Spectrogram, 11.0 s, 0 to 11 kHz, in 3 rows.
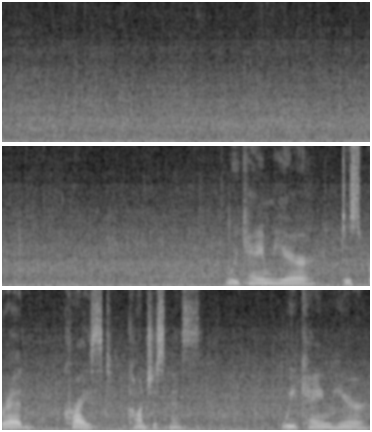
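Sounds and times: constant hiss: 0.0 - 11.0.

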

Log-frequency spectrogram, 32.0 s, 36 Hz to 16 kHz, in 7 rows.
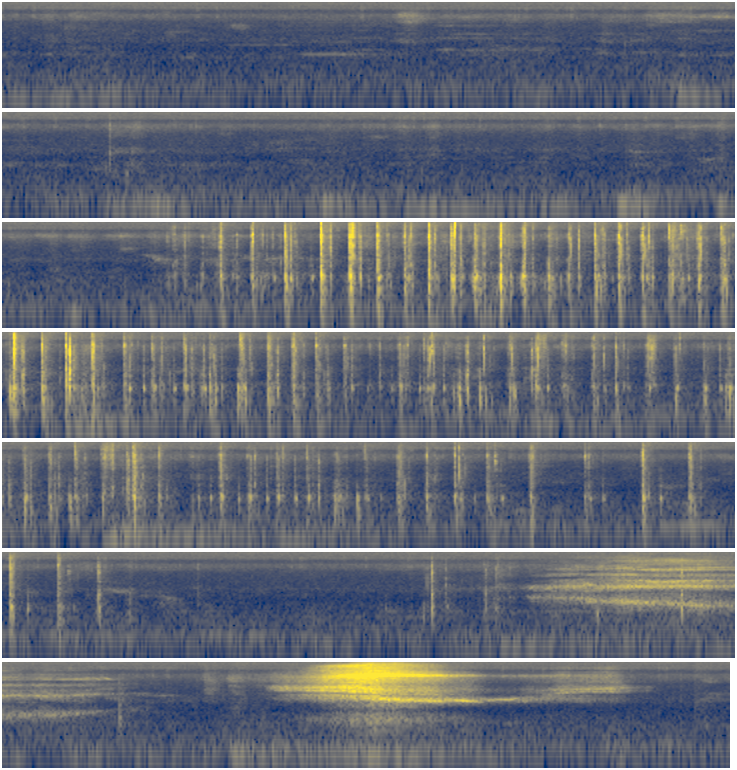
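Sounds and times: sharp clicks or taps: 10.2 - 23.6.

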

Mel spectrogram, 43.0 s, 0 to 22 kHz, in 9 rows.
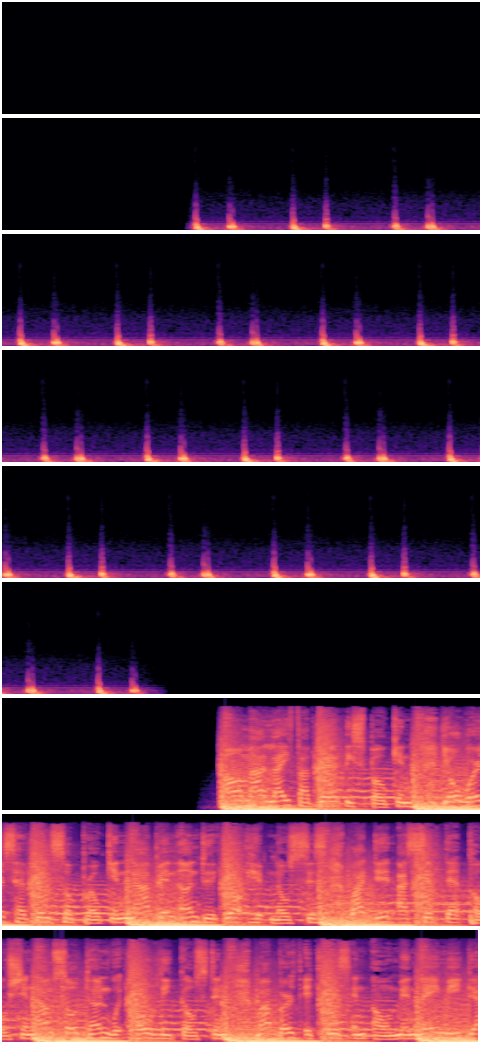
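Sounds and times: heartbeat thumps: 6.7 - 25.4, 30.9 - 37.9, 38.6 - 39.8, 40.4 - 41.7, 42.4 - 43.0.

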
